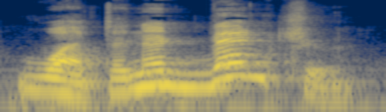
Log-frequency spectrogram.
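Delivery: plain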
